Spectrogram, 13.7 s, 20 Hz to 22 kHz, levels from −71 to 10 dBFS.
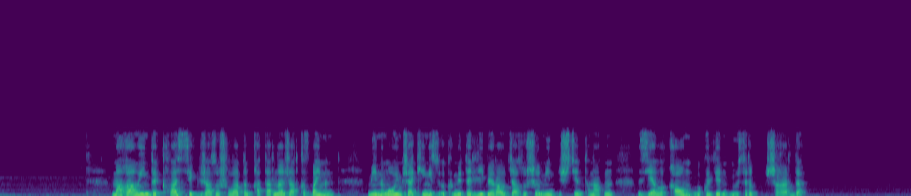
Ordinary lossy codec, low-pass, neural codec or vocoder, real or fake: Opus, 32 kbps; 7.2 kHz; none; real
